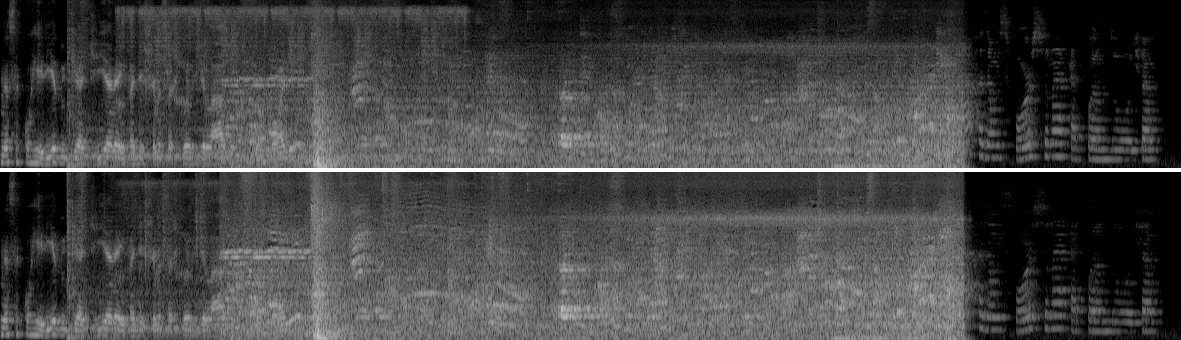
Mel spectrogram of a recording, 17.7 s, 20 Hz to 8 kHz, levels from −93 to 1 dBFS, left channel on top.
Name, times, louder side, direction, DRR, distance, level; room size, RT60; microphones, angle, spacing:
voice 1, 0.0-4.5, left 1 dB, 10° left, 1.1 m, -42 dB
sound 1, 1.0-6.7, equal, 35° right, 2.7 m, -50 dB
sound 2, 1.7-7.0, left 7 dB, 65° left, 3.1 m, -53 dB
sound 3, 3.3-14.5, right 5 dB, 80° right, 1.0 m, -36 dB
voice 2, 4.8-8.1 8.3-13.3 14.0-17.4, left 3 dB, 85° left, 3.5 m, -56 dB
19.5 x 14.0 x 3.0 m
head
